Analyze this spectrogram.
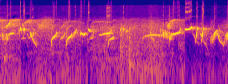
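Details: Scaly-crowned babbler in energetic song, a nearly unbroken stream of quick slurred whistles and chirps that swoop up and down, ending in a fast cascading flourish.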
